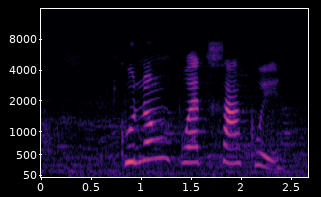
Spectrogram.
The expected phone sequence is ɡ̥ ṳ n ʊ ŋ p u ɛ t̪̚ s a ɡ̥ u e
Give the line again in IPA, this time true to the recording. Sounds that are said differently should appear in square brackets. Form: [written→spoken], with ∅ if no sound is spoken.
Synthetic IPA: ɡ̥ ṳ n ʊ ŋ p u ɛ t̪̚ s a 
